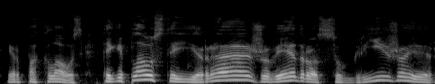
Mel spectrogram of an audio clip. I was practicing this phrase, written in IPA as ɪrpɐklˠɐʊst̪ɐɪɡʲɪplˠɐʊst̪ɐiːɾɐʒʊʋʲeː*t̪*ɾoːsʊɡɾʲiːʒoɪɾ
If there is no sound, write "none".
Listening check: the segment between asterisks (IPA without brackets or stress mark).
d̪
